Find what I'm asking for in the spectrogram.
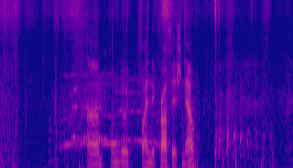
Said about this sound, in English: I can hear the roosters crowing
